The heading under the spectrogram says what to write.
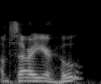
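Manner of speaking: talking while cracking up, laughing through words. Asking a guest to repeat who he claims to be: laughing while talking. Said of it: "you're laughing at me".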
